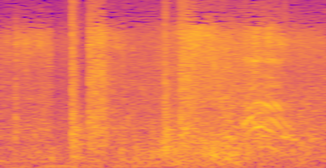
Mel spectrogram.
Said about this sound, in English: Why did you shoot me?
